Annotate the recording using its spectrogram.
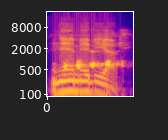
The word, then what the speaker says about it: Namibia: Namibia. Three syllables. Namibia.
